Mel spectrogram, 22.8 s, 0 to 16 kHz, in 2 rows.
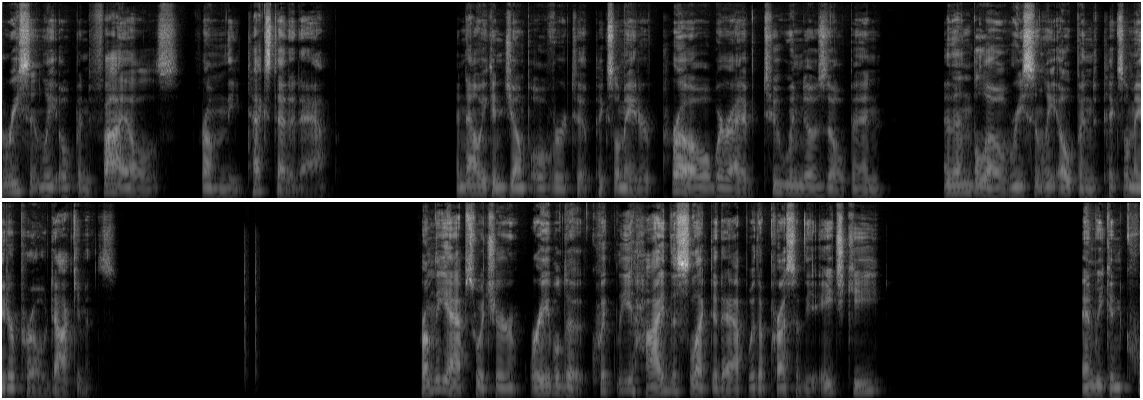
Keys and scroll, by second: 2.7 super+Tab, 4.8 super+Right, 6.0 super+Up, 16.1 super+Tab, 18.4 super+Tab, 21.1 super+h.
